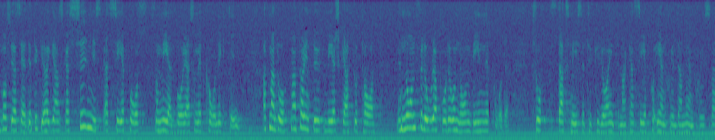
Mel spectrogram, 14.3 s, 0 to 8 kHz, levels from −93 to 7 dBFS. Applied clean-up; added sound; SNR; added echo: none; none; none; none.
